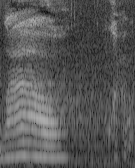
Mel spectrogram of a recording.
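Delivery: very quiet, flat, drawn-out sarcastic wow. An interviewer reacts to a guest's career story, sarcastic-sounding wow. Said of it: "that sounded so sarcastic".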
